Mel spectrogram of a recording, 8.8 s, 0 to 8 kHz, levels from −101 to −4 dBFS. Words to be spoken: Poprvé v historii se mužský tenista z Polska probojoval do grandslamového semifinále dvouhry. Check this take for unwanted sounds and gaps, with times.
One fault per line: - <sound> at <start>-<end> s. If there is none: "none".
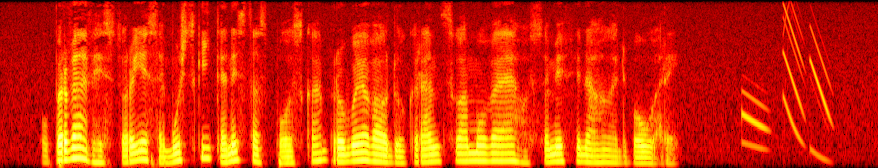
- chirp at 7.4-8.4 s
